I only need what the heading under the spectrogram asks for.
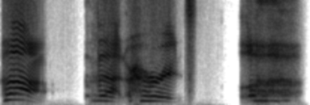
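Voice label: Vox Dead, English; Leo; kings raid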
